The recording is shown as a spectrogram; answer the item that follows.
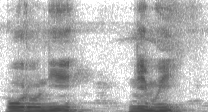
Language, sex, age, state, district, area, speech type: Bodo, male, 45-60, Assam, Baksa, rural, spontaneous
